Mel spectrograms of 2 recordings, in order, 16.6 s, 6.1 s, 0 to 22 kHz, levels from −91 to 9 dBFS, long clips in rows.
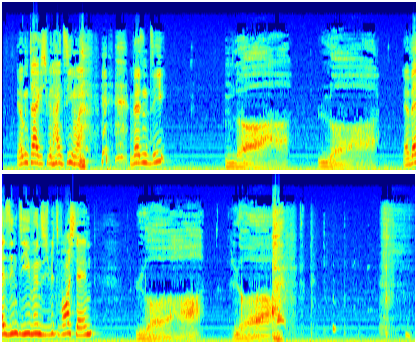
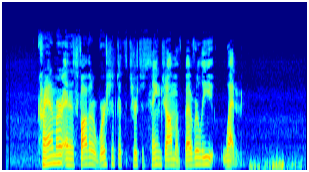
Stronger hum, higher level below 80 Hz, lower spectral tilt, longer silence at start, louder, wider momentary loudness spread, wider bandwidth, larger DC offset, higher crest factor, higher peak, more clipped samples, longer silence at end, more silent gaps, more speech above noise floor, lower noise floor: neither; first, -34 dBFS vs -58 dBFS; second, -3.5 dB/octave vs -5.5 dB/octave; second, 0.1 s vs 0.75 s; first, -14 LUFS vs -23 LUFS; first, 22 LU vs 19 LU; first, 16 kHz vs 10.5 kHz; neither; second, 16 dB vs 24 dB; about the same, 0 dBFS vs -2 dBFS; neither; second, 0 s vs 0.5 s; neither; second, 22 dB vs 34 dB; second, -35 dBFS vs -57 dBFS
